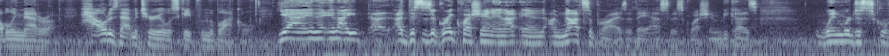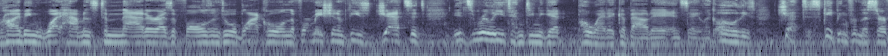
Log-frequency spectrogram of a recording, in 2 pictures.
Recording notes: We recorded this week's episode of the QA show from inside the Carnival Magic cruise ship, as part of our summer Astrotour.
